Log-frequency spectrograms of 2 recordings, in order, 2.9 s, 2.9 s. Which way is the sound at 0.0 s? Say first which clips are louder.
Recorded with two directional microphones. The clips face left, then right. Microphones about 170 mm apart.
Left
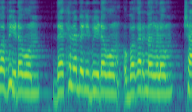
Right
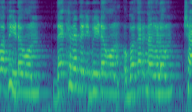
Left 10 dB; 40° left (ahead or behind).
